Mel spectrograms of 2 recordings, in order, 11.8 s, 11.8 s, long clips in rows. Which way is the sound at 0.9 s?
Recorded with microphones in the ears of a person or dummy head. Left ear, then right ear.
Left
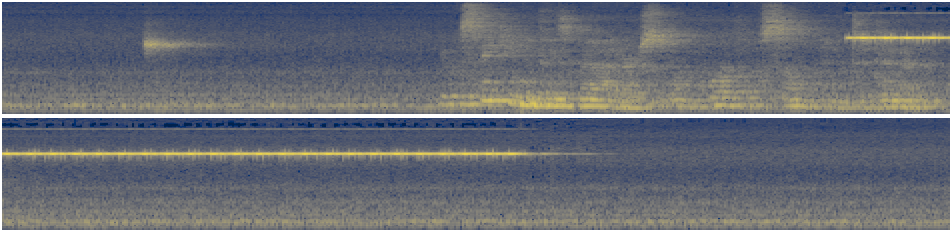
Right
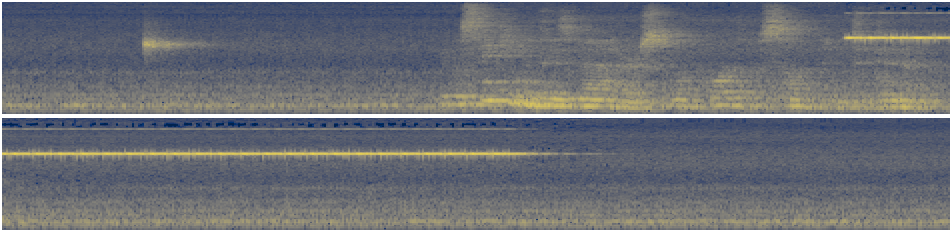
80° right.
